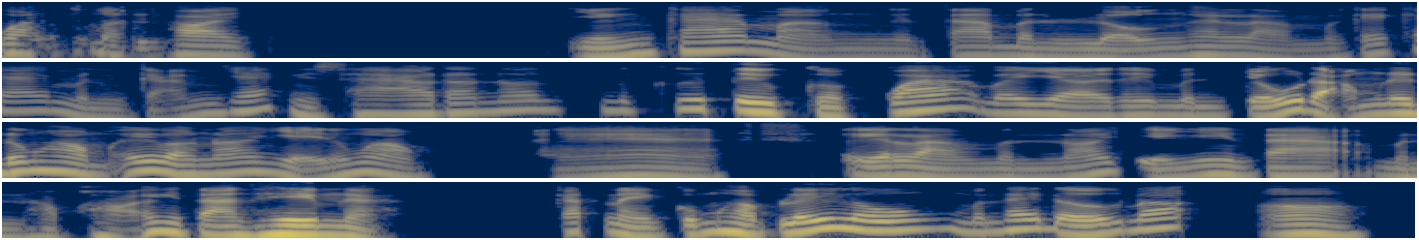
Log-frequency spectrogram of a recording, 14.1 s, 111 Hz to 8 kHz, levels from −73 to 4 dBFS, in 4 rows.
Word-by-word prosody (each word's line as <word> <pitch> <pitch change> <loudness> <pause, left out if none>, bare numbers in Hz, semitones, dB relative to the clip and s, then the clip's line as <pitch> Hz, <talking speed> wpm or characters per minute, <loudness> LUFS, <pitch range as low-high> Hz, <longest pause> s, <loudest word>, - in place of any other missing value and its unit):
quanh 160 -2 -3
của 175 - -19
mình 155 -6 -8
thôi. 145 -3 0 0.8
Những 130 +6 -4
cái 190 +3 -2
mà 175 - -5
người 115 -1 -15
ta 140 +6 -5
bình 120 -4 -8
luận 110 +3 -5
hay 140 - -6
là 130 -5 -8
mấy 115 +2 -16
cái 160 - -8
cái 200 +3 -9
mình 120 - -11
cảm 140 +7 -10
giác 200 +6 -6
sao 155 +4 -5
đó, 170 - -5
nó 200 +3 -7
nó 205 - -12
cứ 230 +1 -3
tiêu 195 -5 +6
cực 130 -6 -5
quá. 210 +6 +3
Bây 165 -4 -3
giờ 135 -3 +1
thì 140 0 -3
mình 135 -1 -7
chủ 135 0 +3
động 145 +3 +4
đi, 165 - +4
đúng 185 +3 +2
hông? 180 -7 0
Ý 195 +4 +1
bạn 155 -5 +1
nói 175 +3 -3
như 165 - -3
vậy, - - -1
đúng 155 - -5
hông? 160 -9 -2 0.2
À, 120 +1 -5 0.3
có - - -7
nghĩa 135 - +3
là 135 -5 +1
mình 115 0 -9
nói 160 +7 -4
chuyện 115 - -4
với 150 - -2
người 145 -3 -3
ta, 125 0 +1
mình 115 -3 -8
học 110 0 -8
hỏi 130 +9 -2
người 185 - +3
ta 145 -3 +6
thêm 150 +1 +9
nè. 110 -8 +1 0.4
Cách 180 -1 -3
này 130 -5 +3
cũng 150 +8 -1
hợp 165 -3 +4
lý 190 +6 +8
luôn, 220 -1 +4
mình 180 0 -5
thấy 225 +1 +3
được 155 +1 +4
đó. 240 +3 +3
Ờ. 155 -2 0
150 Hz, 300 wpm, -23 LUFS, 125-180 Hz, 0.8 s, thêm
